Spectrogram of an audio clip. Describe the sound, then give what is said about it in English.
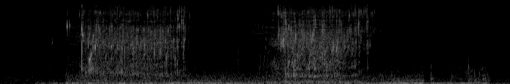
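Tonic water is poured over ice into a martini glass in two bursts, each a bright, hissing fizzy rush lasting about a second, with a faint trickle and small drips between and after. “Filled with ice and top. You're rudely interrupting me. And top with your tonic water.”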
